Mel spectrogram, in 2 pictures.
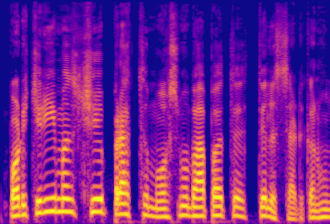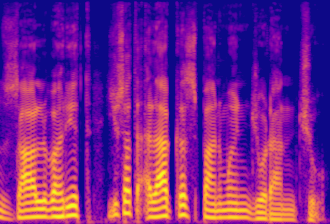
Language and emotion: Kashmiri, neutral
